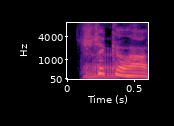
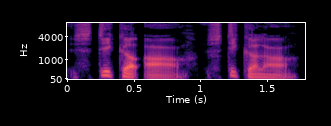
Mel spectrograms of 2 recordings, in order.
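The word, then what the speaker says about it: Stichelhaar: Let me pronounce it right. Stickelhaar sounds about right.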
